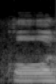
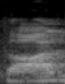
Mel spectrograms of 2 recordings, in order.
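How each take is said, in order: First: The vowel is a rounded 'aw' sound. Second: The vowel is an open, unrounded 'aa' sound. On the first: The speaker calls it right. "कॉल होता है" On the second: The speaker calls it wrong. "जैसे काल नहीं होता"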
